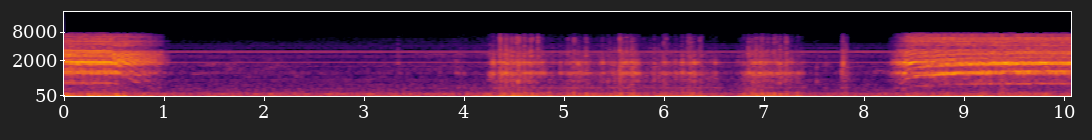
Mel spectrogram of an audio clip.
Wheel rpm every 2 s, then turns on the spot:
60, 0, 20, 20, 110.
4-8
